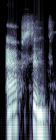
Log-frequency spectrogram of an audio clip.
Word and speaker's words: absinthe: Now, thank you to the Umbrella Archive, because he says it's pronounced absinthe.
